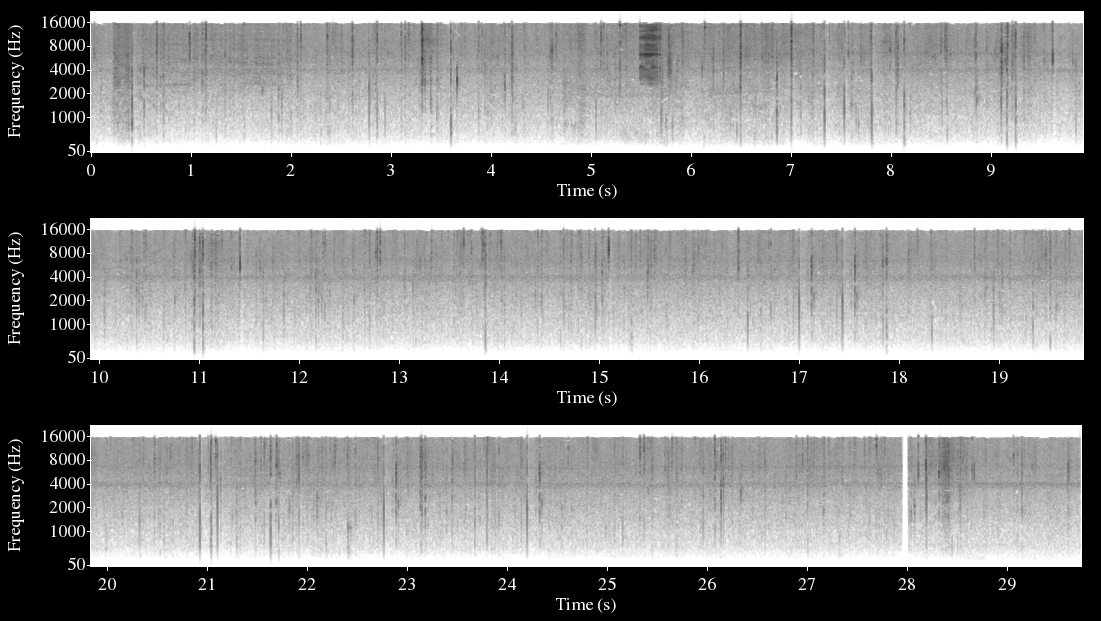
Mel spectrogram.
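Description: Rain pattering on leaves and the forest floor: a steady hiss peppered with scattered drop ticks, with a faint steady high tone behind it.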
